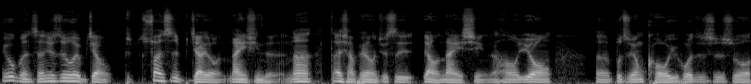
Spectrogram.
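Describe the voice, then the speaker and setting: On a very clean recording with a silent background, a man with a dark, mellow tone talks at a fairly quick pace with ordinary pitch variation. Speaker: swimming coach. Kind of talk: interview.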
